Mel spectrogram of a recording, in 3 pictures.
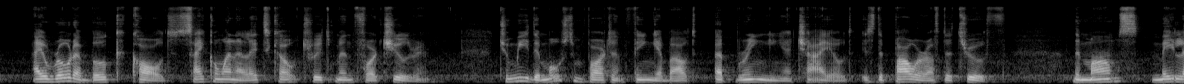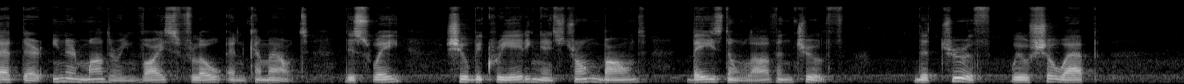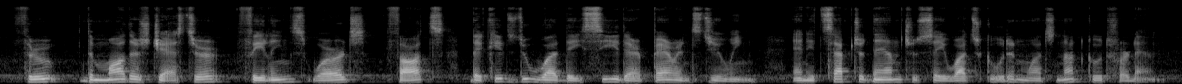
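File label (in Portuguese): Inglês - América do Norte, Voz Madura, Masculino; Teste em inglês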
